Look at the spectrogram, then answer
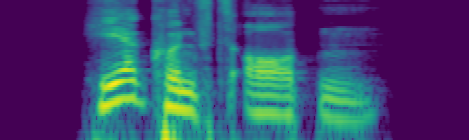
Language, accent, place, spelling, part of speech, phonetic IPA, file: German, Germany, Berlin, Herkunftsorten, noun, [ˈheːɐ̯kʊnft͡sˌʔɔʁtn̩], De-Herkunftsorten.ogg
- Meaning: dative plural of Herkunftsort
